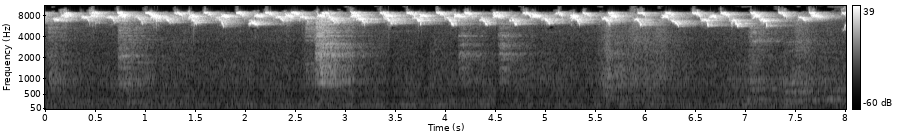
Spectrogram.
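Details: Dense, loud, high-pitched chirping repeated several times a second at a black redstart nest in Portugal, with occasional brief scratchy noises.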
